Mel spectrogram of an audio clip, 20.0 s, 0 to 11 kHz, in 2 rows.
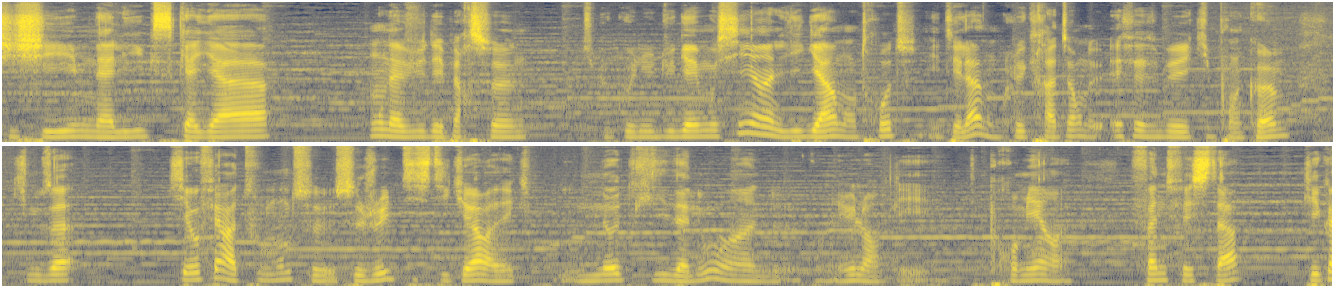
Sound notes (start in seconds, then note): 15.4 french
